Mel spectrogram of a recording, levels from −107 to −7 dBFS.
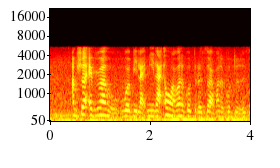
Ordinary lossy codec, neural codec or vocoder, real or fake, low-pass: MP3, 48 kbps; none; real; 5.4 kHz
